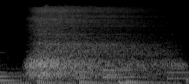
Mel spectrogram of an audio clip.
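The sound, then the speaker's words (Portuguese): A single deep, airy breath taken during a guided exercise with hand on chest and eyes closed. It is soft and breathy, with a sudden onset that swells and then slowly fades, heard alone without talk. “Coloca a mão no peito, fecha os olhos, respira fundo, inspira fundo, expira”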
